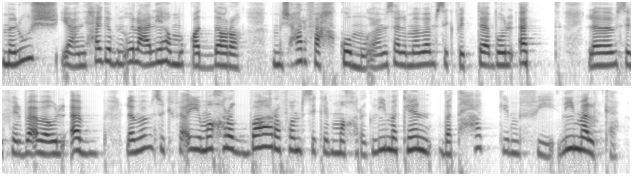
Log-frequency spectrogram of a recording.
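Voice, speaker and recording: Woman, Egyptian accent, tajweed teacher, patient explanations, rhetorical questions, fairly high voice. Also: racing, dark tone. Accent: Egyptian Arabic. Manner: explains patiently, asks rhetorical questions, speaks directly to a female student. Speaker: Quran recitation teacher. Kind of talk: tajweed lesson.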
